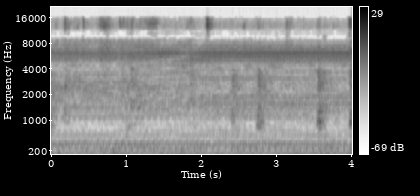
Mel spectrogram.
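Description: A steady low mechanical hum, like a small motor running, with a few faint ticks.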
